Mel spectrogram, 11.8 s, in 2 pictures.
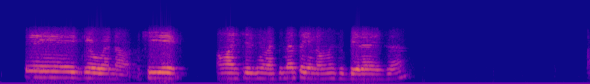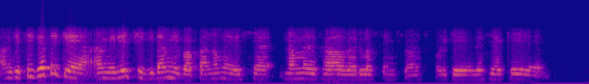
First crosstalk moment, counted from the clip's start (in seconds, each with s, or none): none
